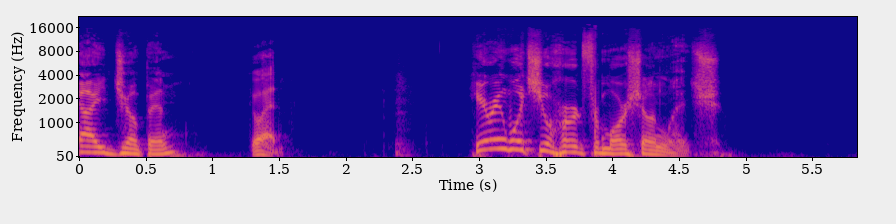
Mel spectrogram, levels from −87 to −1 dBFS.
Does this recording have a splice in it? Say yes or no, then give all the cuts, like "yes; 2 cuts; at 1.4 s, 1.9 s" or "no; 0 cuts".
no; 0 cuts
